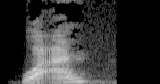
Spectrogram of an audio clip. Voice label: "wan", mandarin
